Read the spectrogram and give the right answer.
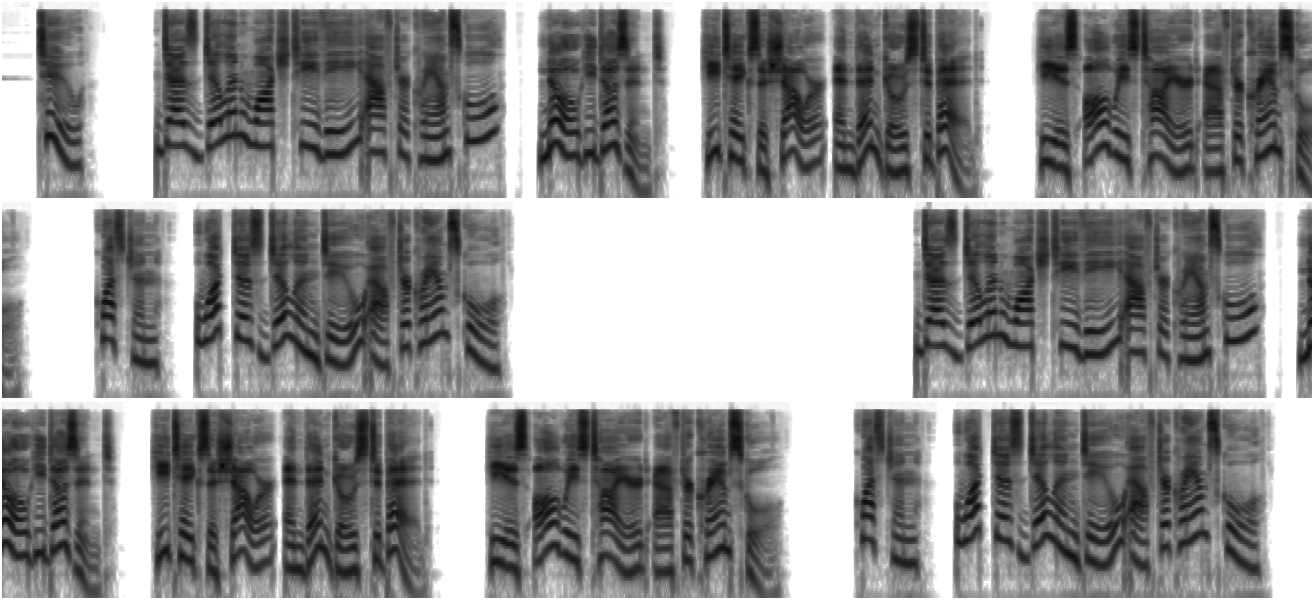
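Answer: He takes a shower and then goes to bed.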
